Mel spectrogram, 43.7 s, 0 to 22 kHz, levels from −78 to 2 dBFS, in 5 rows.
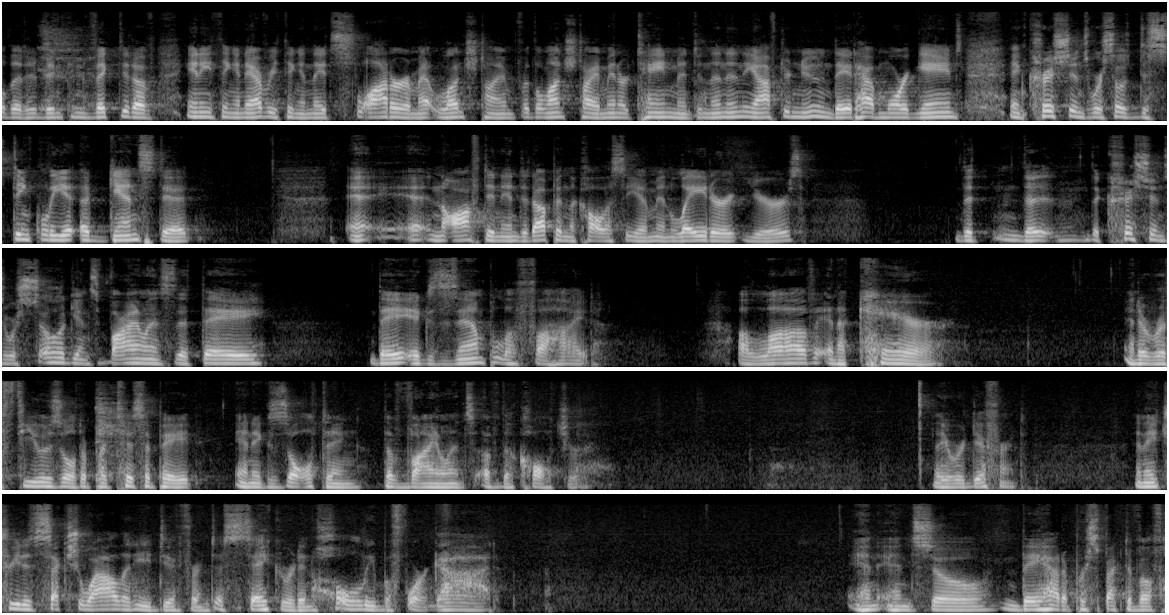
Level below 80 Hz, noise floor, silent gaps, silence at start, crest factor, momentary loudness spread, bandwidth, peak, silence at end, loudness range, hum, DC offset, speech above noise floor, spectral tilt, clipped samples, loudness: -52 dBFS; -60 dBFS; none; 0 s; 18 dB; 8 LU; 15.5 kHz; -2 dBFS; 0 s; 6 LU; none; under 0.1%; 42 dB; -5.5 dB/octave; under 0.1%; -19 LUFS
